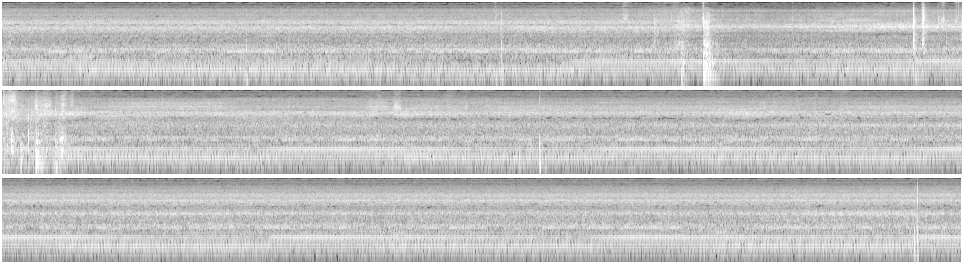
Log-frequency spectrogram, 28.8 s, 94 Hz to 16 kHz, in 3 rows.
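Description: Homemade 3D printer running while its hot end extrudes filament: a steady electric motor hum made of several tones, with one higher tone that comes and goes from about six seconds in. A few sharp clicks sound around seven and ten seconds in.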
